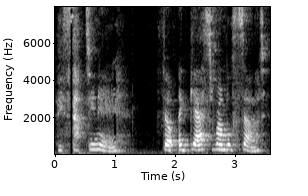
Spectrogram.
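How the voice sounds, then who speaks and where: A woman's voice: high voice, slow, fairly bright tone, a little hiss or hum. A woman author reading a children's storybook aloud with dramatic, playful expression. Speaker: author reading own book. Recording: roomy echo, music behind.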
